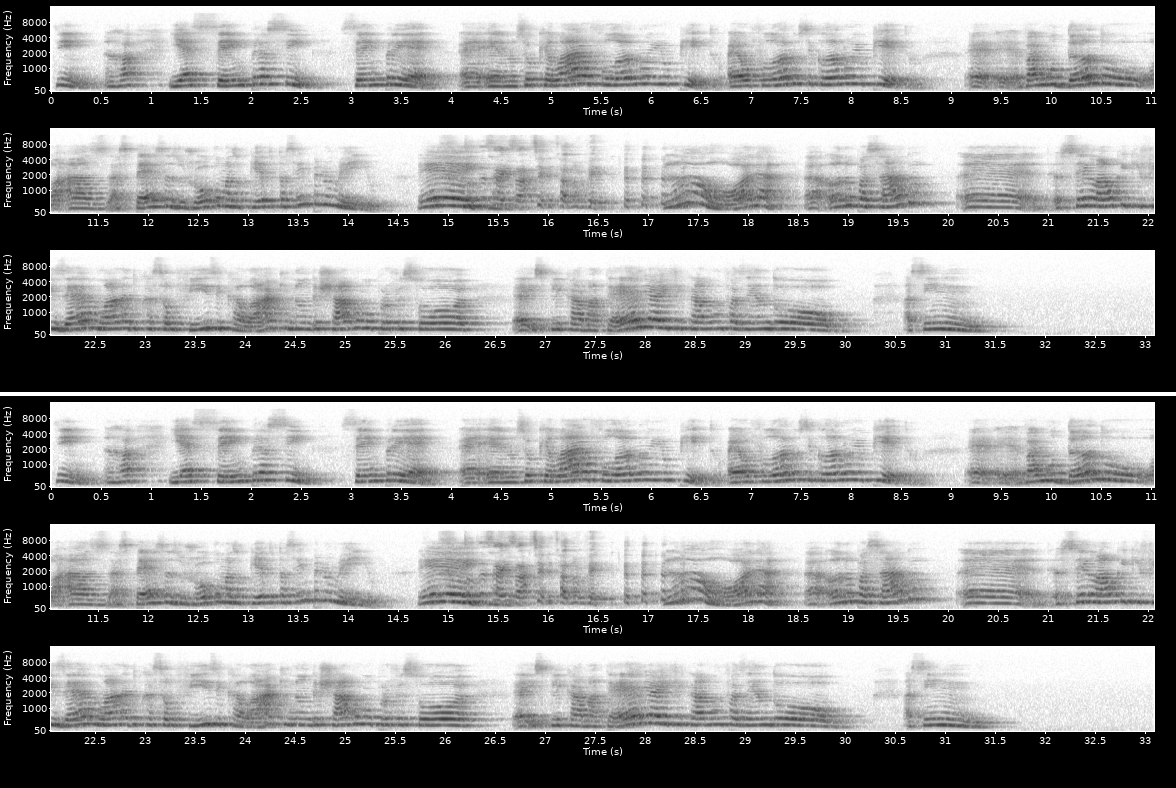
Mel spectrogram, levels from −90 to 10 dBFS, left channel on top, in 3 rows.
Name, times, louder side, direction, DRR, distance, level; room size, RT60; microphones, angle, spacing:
voice 1, 0.0-2.6 3.0-3.8 4.1-8.7 9.2-14.3 14.7-15.6 17.2-18.3 18.6-19.8 20.1-26.2 26.7-30.0 30.6-31.4, left 1 dB, 5° left, -3 dB, 2.1 m, -25 dB
voice 2, 14.9-17.4, right 2 dB, 20° right, 2 dB, 1.3 m, -33 dB
8.3 x 4.4 x 4.9 m, 0.66 s
head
